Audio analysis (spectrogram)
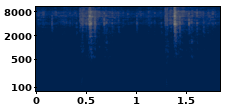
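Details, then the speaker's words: Brother ML-750 sewing machine in for adjustment, run on the start-stop button without a pedal: very quiet running with only a couple of faint light ticks about a second apart, practically silent and healthy. "Ну стоп-старт і ось дивіться який звук тут практично звуку ніякого нема"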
